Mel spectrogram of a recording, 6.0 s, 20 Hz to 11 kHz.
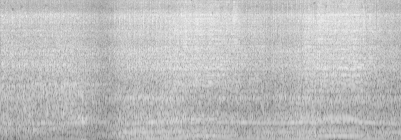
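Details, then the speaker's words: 1972 MG Midget 1275 engine after replacing throttle-body springs and heat-shield area springs to cure a rattle: smooth steady idle with even low beat, no rattle, running cleanly. "Now let's listen to the engine, now that the new springs are installed and all that gubbins has been done."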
